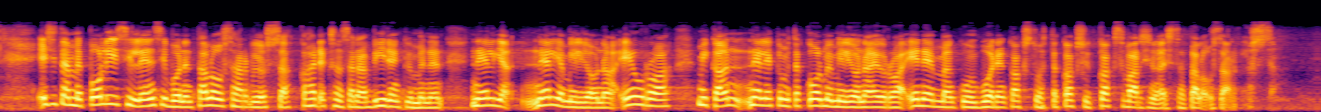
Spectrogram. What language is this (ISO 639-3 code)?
fin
